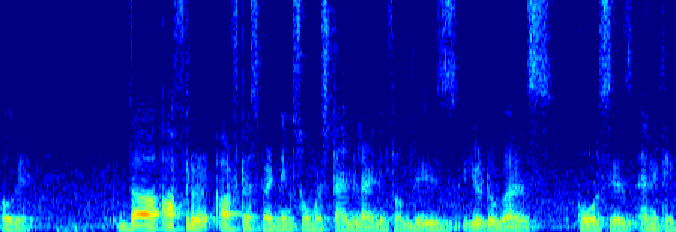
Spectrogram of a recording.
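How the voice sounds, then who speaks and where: A man at medium pitch, fairly slow and monotone with flat intonation, in audible room echo. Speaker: motivational youtuber. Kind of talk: casual monologue. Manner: halting.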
